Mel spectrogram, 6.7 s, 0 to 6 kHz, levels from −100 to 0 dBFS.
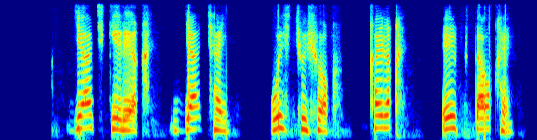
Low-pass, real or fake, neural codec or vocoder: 5.4 kHz; fake; autoencoder, 48 kHz, 128 numbers a frame, DAC-VAE, trained on Japanese speech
